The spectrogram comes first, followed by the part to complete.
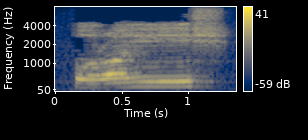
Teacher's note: وقف کی صورت میں آیت کمپلیٹ ہو رہی ہے، آپ نے شین کو ساکن کرنا ہے تو اوپر سکون آ جائے گا۔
